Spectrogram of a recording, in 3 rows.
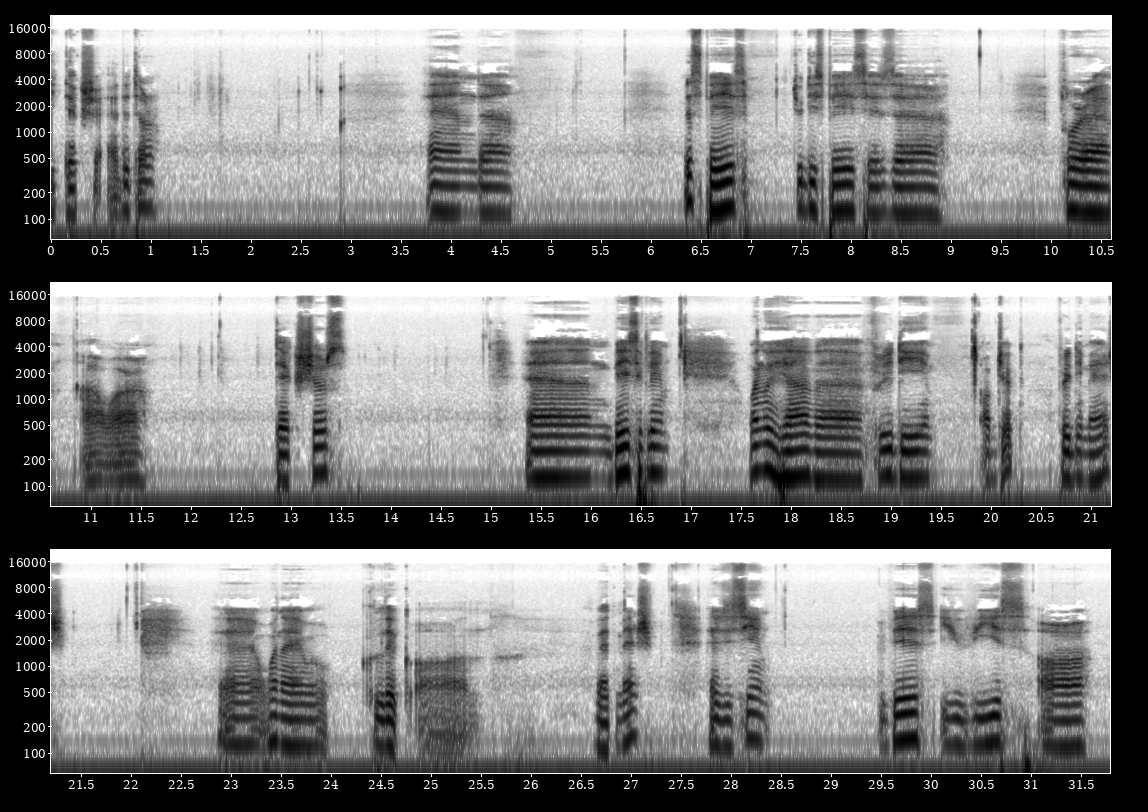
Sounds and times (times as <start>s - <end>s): Speech: 0.0s - 1.1s, 3.8s - 4.7s, 6.3s - 9.0s, 10.1s - 11.6s, 12.8s - 13.6s, 15.2s - 21.4s, 22.8s - 25.6s, 26.6s - 28.4s, 29.5s - 31.6s.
